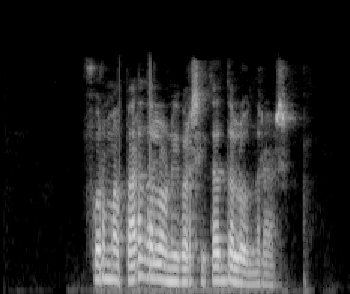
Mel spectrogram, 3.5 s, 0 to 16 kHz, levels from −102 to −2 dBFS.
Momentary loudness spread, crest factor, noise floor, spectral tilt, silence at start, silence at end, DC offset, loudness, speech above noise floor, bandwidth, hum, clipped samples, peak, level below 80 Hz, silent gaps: 9 LU; 18 dB; -87 dBFS; -6.5 dB/octave; 0.95 s; 0.65 s; under 0.1%; -24 LUFS; 64 dB; 7.6 kHz; none; under 0.1%; -8 dBFS; -56 dBFS; none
